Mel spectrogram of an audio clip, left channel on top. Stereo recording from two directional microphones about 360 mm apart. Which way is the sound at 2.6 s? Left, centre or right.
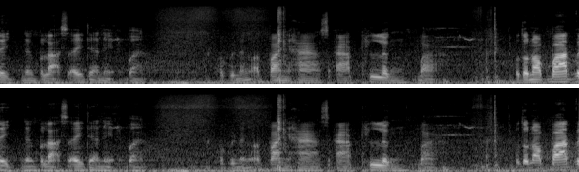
Centre.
